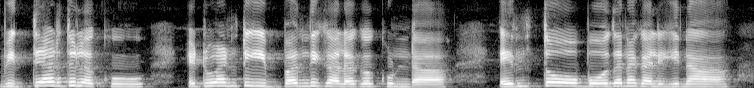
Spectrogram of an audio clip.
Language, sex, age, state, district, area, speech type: Telugu, female, 18-30, Telangana, Nirmal, urban, spontaneous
